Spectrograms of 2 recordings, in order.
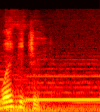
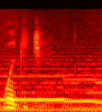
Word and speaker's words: wegeji: and that was called wegeji. Wegeji is the grease part, the fat part, or the grease. Wegeji. Wegeji. Three syllable word.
